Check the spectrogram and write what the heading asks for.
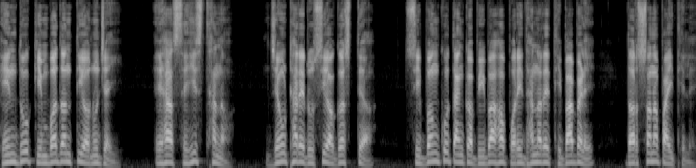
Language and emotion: Odia, neutral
